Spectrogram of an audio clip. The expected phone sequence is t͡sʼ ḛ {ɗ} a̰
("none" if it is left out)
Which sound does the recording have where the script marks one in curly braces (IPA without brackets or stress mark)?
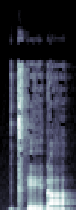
ɗ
